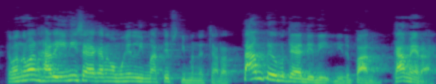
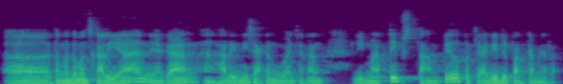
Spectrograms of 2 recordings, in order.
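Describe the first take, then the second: First: "tampil percaya diri" punched high and firm; lively, higher pitch, hitting "tampil percaya diri" and "kamera" hard; confident emphatic intonation. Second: Low, soft, monotone read-out; unconfident reading aloud. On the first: Showing camera beginners the better way, confident emphatic intonation on "tampil percaya diri". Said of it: "penegasan intonasi itu memang beda banget". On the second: Showing camera beginners what not to do, low lifeless reading. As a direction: recite it quietly with no emphasis, hesitant fillers. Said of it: "misalnya saya ngomongnya gini".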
